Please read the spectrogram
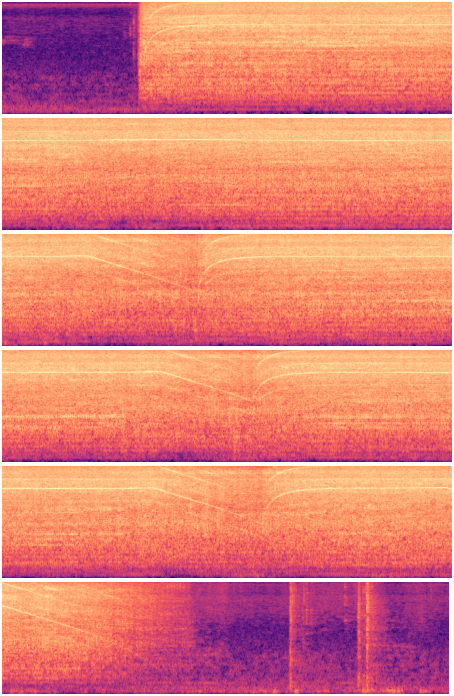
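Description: Porter-Cable corded jigsaw trimming the edge of a wooden table top. It runs in four stretches, the longest about nine seconds and the rest shorter: each time the motor whines up, runs steady while the blade saws, then winds down. A few light knocks follow near the end.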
